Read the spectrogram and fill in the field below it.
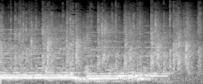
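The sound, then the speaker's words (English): An audience claps their hands for the Lord during a church sermon, a dense, steady wash of applause, loud and sustained, with a low sustained tone, like an organ or voices, humming beneath it before fading slightly. “Come on, clap your hands for the Lord.”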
